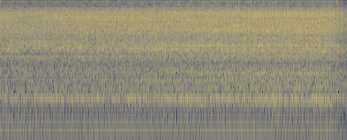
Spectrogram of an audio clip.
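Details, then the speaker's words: Petrol car with an intermittent crank-no-start, idling with an oscilloscope plugged into the ignition coil connector: steady, even low hum with no misses. It runs fine until the probe is pulled and it stalls; the fault was coil-pack connector pins not making contact. "up and it starts up with your cell scope plugged in and Run's perfectly fine no issues whatsoever"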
